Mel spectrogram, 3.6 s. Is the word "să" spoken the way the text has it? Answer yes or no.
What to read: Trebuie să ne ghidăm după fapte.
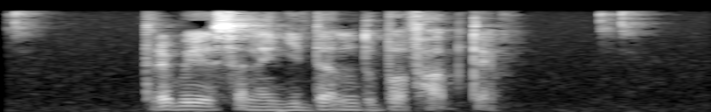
yes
